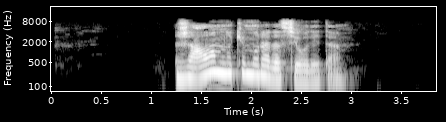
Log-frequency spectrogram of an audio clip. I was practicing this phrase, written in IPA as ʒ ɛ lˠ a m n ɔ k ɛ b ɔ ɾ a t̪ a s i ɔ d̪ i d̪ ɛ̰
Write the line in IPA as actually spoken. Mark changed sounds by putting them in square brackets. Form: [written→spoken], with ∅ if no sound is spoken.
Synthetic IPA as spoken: ʒ [ɛ→a] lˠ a m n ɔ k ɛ [b→m] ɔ ɾ a [t̪→d̪] a s i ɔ d̪ i [d̪→t̪] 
